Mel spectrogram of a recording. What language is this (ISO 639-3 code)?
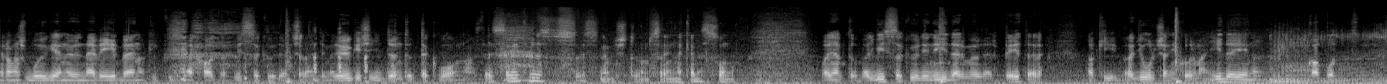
hun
